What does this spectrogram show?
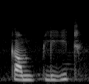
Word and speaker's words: complete: So complete word also has two syllables. Here come is unstressed and pleat is stressed.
